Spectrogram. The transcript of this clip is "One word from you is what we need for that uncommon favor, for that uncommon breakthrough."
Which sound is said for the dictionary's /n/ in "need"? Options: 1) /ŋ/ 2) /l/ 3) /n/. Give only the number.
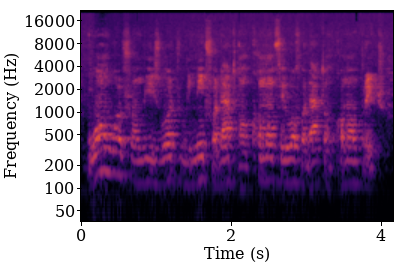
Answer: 3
